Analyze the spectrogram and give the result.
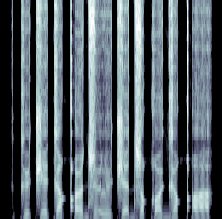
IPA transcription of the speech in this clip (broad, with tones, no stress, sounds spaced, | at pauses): k y˦ t͡ʃ e˦ k ɛ˦ qʼ y˦ d͡z ø˨ l y˧ t͡ʃ ɛ˦ d͡z y˦ q u˧ ɡʲ u˧ qʼ a˨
